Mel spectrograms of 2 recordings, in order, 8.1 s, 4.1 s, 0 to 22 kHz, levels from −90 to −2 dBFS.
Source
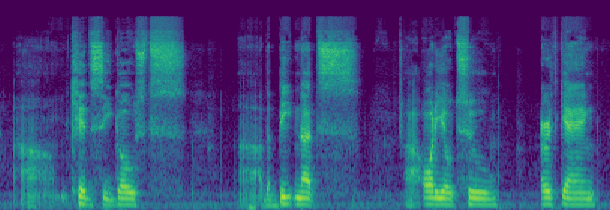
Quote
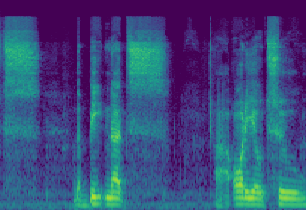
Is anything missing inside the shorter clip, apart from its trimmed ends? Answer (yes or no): yes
